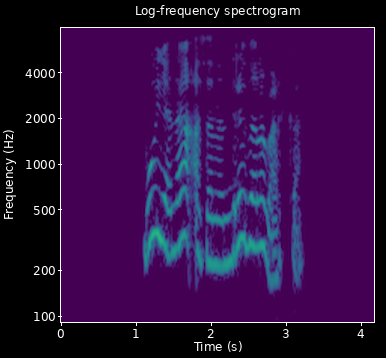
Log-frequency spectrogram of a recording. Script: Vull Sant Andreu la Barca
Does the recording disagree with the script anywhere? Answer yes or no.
yes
